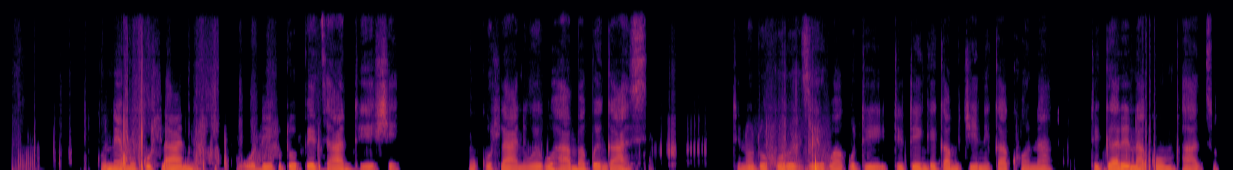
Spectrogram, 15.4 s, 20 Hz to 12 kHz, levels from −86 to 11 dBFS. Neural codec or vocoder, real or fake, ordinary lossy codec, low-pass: none; real; MP3, 96 kbps; 10.8 kHz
